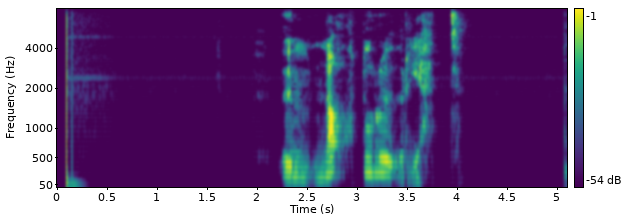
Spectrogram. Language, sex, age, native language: Icelandic, female, 50-59, Icelandic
